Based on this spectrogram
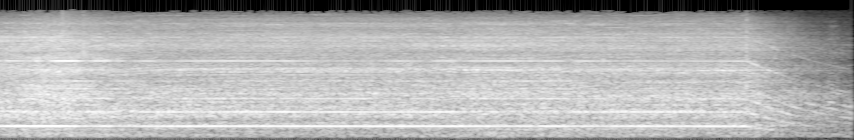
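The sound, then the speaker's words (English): A small handheld vacuum whirs steadily with a high motor whine, running continuously for about six seconds before powering down and fading at the end. “Probably sounds worse when it's sucking up kitty litter.”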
